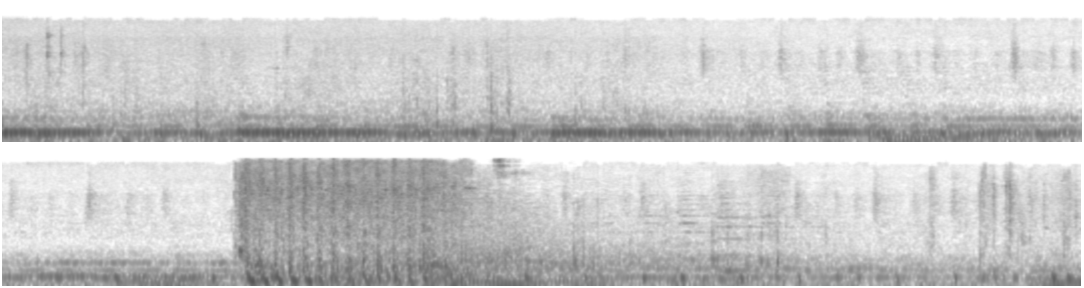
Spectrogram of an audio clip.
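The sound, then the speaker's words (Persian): A loud burst of rapid gunshots fires for about two seconds as a gun is test-fired after its charging handle is pulled, cracking in quick succession over a steady low engine-like hum that continues before and after. “گلنگدان اینطوری کشیده میشه و گلوله ها درگیر و جداگانه شلیک میشن، فقط با یک چرخش.”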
